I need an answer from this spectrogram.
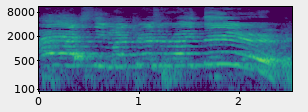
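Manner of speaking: high leprechaun voice. Acted. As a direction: point at the gold like a leprechaun. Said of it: "said in his leprechaun voice".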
